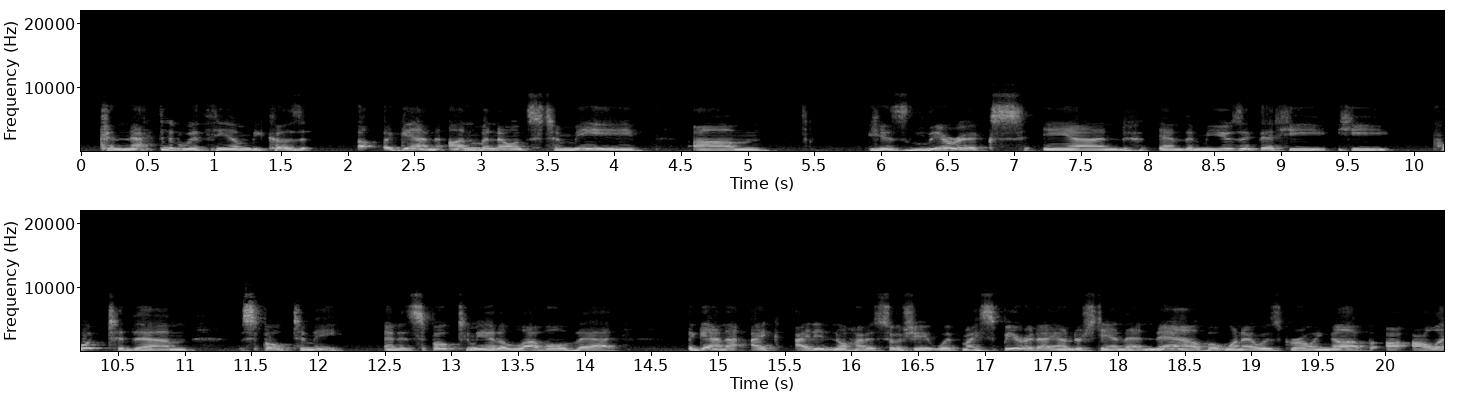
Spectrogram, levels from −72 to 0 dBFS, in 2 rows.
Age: 50-69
